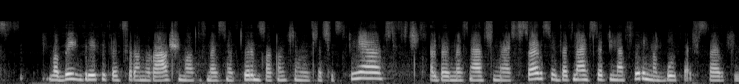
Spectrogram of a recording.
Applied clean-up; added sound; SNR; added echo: neural separator model SepFormer DNS4.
